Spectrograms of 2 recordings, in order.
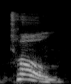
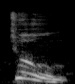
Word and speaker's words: tomb: look at this one now this is not tom it is tomb um tomb tomb now see the difference okay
